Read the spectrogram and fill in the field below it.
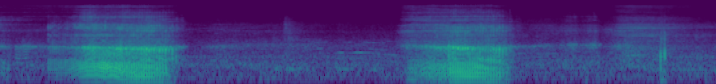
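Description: Loud, rattling snores on two inward breaths about three seconds apart, with quiet gaps between; ordinary snoring.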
